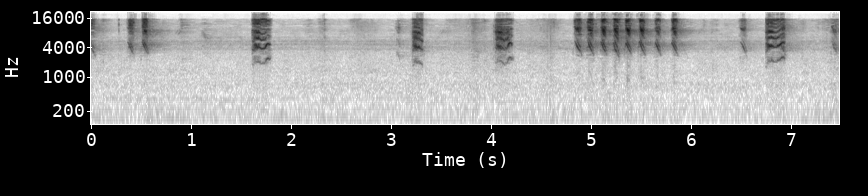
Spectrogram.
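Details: Female double-collared seedeater calling to encourage a male to sing: spaced, loud high chirps, then a fast run of about eight clipped notes, ending with a few more single chirps.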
